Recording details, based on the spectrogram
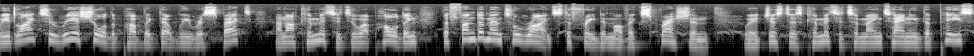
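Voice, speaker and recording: A man with a plain, everyday voice talks at a moderate pace, his fairly high pitch carrying lively intonation. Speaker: TV news reporter. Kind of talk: TV news report narration.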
